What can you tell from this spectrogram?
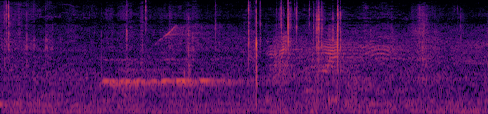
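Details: Young monkey Eden gives a short cry again while Grandma Elsa keeps training her, wild monkeys around Angkor Wat; a thin steady whistled tone held about a second, with a brief rising sweep and faint clicks after.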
